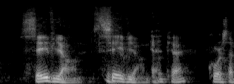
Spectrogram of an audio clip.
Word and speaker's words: Savion: I'm going to botch it, but Shavon Williams. Is that right? Savion.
